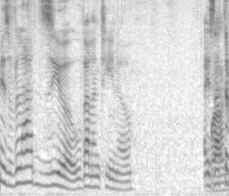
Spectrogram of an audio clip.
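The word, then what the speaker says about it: Władziu: say Gesundheit, you know, because it sounded like I was sneezing.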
